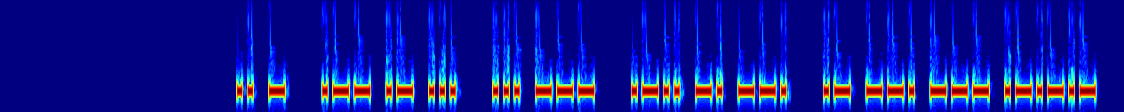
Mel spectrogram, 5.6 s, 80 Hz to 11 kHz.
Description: Morse code, heard as a keyed tone, about 41 wpm, 700 Hz. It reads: IT WAS SO LNG AGO.
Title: Sentences from Top 500 Words and Abbreviations 45wpm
